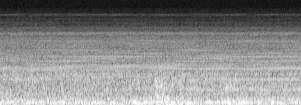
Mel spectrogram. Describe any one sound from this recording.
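A young man talks quietly into a headset microphone.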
